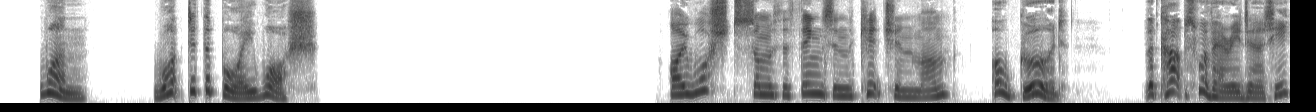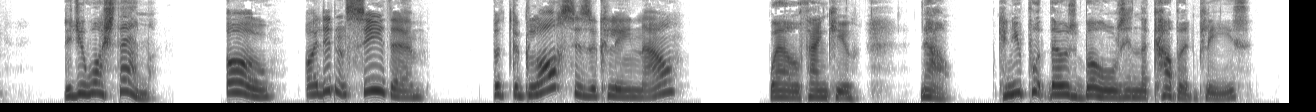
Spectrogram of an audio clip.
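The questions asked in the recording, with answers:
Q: What did the boy wash?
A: the glasses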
